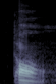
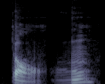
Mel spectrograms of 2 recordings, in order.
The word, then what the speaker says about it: 懂: And it is pronounced as 懂, 懂.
